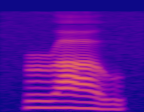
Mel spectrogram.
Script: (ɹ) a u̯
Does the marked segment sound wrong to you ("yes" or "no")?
no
